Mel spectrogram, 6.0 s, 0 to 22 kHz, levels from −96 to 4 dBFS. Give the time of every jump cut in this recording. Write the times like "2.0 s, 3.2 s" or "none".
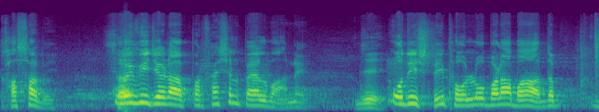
none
